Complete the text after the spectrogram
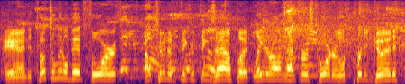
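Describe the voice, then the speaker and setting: A man calling live high school basketball play-by-play for radio from a gym, with quick, excited calls that rise to shouts on big plays. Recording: radio broadcast with loud gym noise.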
